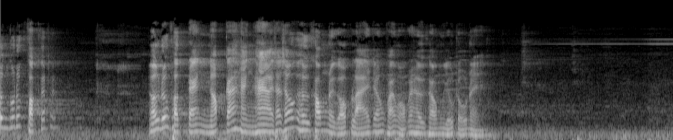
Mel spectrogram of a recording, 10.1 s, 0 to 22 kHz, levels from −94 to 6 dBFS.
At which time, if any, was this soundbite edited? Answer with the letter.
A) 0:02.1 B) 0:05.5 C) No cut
A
